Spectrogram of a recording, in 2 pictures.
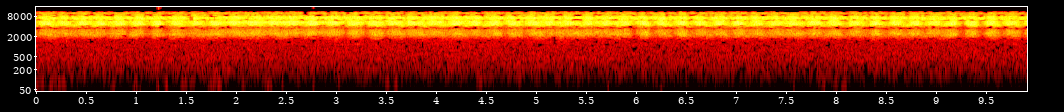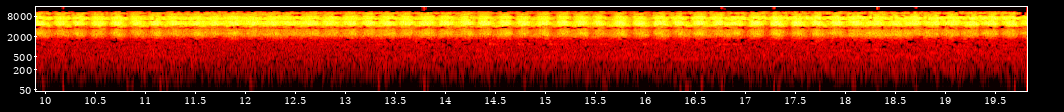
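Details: Crickets and insects chirping together in an unbroken high, buzzy drone, pulsing rhythmically about two and a half times a second throughout, with no birds, wind or voices; meant as relaxing sleep background.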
